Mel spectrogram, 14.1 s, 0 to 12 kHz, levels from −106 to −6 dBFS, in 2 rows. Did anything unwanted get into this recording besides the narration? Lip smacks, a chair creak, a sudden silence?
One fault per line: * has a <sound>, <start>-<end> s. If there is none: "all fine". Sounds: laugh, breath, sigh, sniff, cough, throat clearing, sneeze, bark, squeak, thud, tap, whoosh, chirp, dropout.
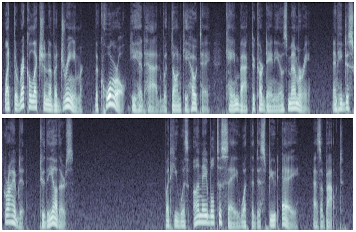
all fine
